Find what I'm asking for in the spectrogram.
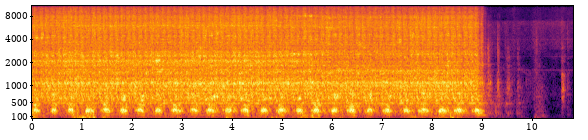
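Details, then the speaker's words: Perkins 6-cylinder diesel in a homemade RV on a 1966 GMC bus chassis, sitting about 30 years. Lift pump fed straight from a tank, tank pressurized; steady cranking about three beats a second, never catching; air purging out the side of the fuel filter starves it. "then it started pumping getting it up to the filter and then it's kind of puking a bunch of air out the side of the filt"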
